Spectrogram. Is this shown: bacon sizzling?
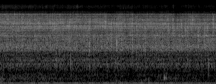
yes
